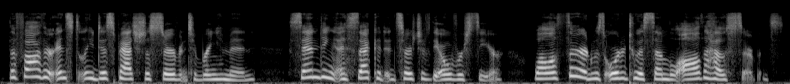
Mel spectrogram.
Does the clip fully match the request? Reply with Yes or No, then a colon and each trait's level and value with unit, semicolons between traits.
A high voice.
Yes: very high, 255 Hz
